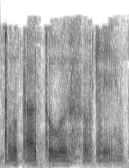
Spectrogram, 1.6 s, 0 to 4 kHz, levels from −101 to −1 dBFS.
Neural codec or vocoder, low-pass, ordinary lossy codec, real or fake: codec, 16 kHz, 4 kbps, FunCodec, trained on LibriTTS, 50 frames a second; 3.6 kHz; MP3, 24 kbps; fake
